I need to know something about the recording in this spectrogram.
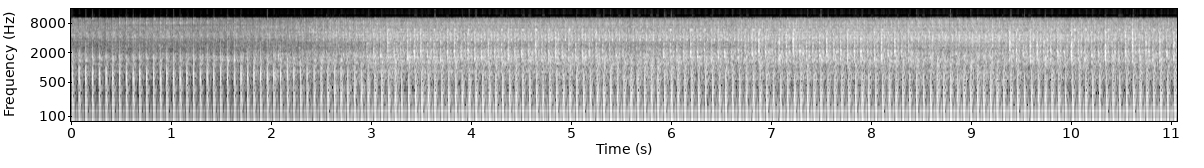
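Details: New 2019 fuel-injected RPS Hawk DLX 250 during its first heat cycle: steady single-cylinder idle with a quick, even clatter on each beat; clutch rattle, thought to need break-in, not confirmed.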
